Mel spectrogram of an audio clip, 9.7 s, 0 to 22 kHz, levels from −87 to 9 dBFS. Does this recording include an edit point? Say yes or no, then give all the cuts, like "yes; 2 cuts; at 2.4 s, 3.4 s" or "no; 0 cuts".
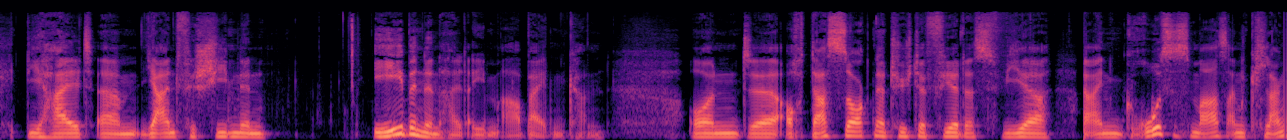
no; 0 cuts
